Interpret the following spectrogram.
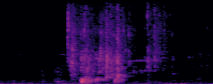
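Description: Faint water splashing and sloshing in a small inflatable paddling pool as a child climbs in and sits down, lasting about a second from just over half a second in.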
